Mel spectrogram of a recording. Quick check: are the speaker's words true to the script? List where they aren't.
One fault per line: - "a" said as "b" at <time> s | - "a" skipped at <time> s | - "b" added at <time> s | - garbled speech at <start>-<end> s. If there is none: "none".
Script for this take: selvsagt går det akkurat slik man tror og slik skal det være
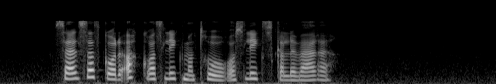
none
